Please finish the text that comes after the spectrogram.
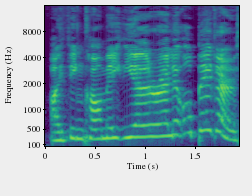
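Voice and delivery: a craftsman musing over his work; farmer's voice. A narrator's reading. Farmer tells the Munchkin, lightly voiced and pleased. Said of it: "said the farmer".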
